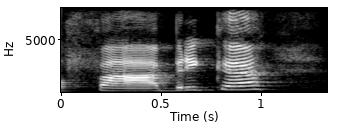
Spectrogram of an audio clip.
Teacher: na sílaba fa nós temos o acento agudo e pronunciamos pronunciamos com mais intensidade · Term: sílaba tônica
